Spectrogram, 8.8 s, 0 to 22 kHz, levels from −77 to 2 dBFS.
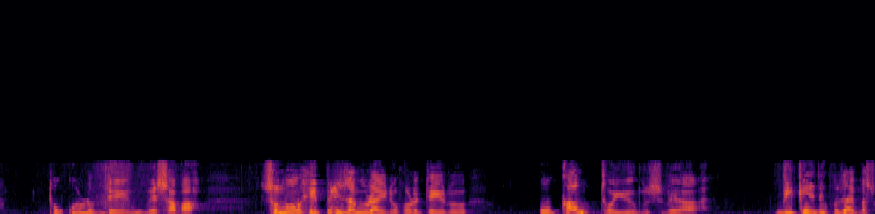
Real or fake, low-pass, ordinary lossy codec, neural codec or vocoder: real; 5.4 kHz; none; none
